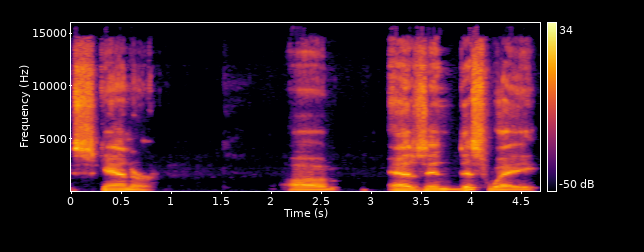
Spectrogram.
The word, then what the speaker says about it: SCENAR: We pronounce the device name like scanner.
